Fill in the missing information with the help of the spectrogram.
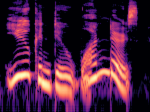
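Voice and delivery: high, slow, jeering praise; mock laughing. A narrator's reading. Boy scoffs at his rival's boasts, mocking amusement. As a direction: draw out the sarcastic compliment. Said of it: "he said, laughing".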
